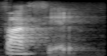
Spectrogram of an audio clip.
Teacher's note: this one belongs to llanas because the stressed syllable is the penultimate one. So this word ends in a consonant which is not n or s, and it has an accent mark on the vowel.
